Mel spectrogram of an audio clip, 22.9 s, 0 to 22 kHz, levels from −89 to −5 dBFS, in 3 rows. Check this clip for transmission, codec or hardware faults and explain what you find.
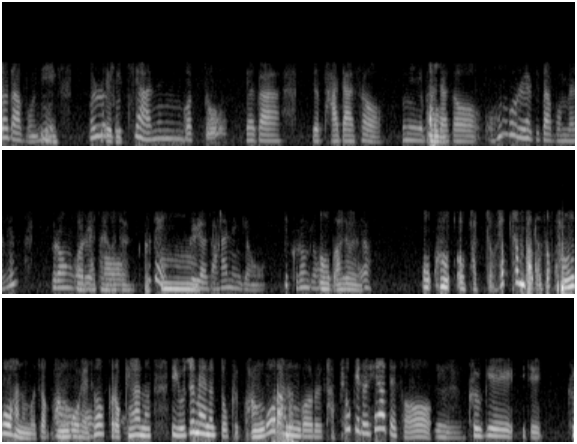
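Two faults are present: GSM full-rate codec coloration throughout the speech, and four bursts of GSM bit errors.

The GSM full-rate codec is audible for the whole clip, with a sound that fits the 13 kbps full-rate scheme. The coder rebuilds the voice from a vocal-tract filter excited by a sparse, regularly spaced pulse train, so the voice sounds buzzy and gravelly. On a spectrogram, energy stops abruptly at 4 kHz, and harmonics look smeared and grainy rather than cleanly striated.

GSM bit errors break through at 5.69–5.84 s, 10.40–10.56 s, 14.55–15.15 s and 18.87–19.17 s, the third burst being the longest. Corrupted filter, pitch and gain parameters make the decoder produce wrong frames, heard as squawks, pops and gargling. The waveform shows sudden level spikes in those spans, and the spectrogram shows blocky, frame-sized patches of misplaced energy.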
